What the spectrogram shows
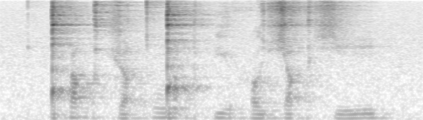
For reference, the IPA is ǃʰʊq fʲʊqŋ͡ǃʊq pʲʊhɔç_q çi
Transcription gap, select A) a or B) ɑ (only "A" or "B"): B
